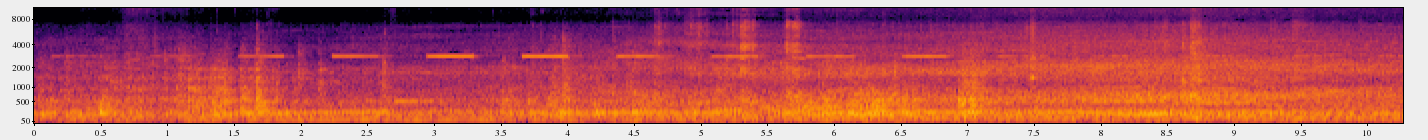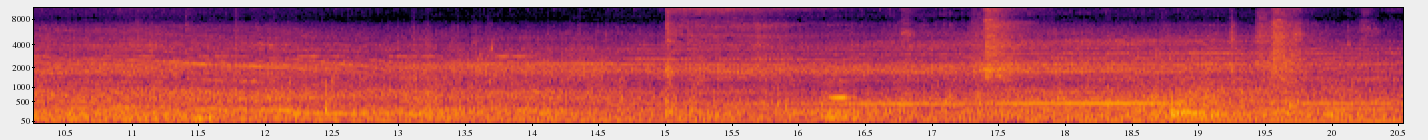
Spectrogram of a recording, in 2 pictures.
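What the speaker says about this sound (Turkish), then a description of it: "Şu anda da kepçeler çalışıyor." Heavy excavators work at an earthquake housing construction site, with a steady machine rumble, a reversing beeper sounding intermittently and truck and air-brake noises in the background.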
